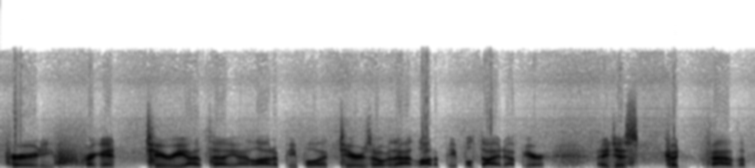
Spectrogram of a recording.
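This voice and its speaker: Male captain, mid-pitched, plain-spoken casual explainer, muffled audio with light engine noise. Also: fairly even intonation, moderate pace. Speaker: airline captain. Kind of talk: casual cockpit chat. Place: small turboprop aircraft cockpit in flight. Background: aircraft engine drone.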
